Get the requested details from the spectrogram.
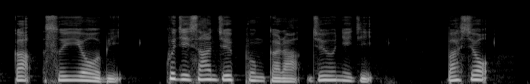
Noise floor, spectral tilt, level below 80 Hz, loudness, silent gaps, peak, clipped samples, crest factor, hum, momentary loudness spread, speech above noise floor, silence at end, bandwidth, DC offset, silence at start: -70 dBFS; -6.5 dB/octave; -56 dBFS; -25 LUFS; none; -10 dBFS; under 0.1%; 16 dB; none; 8 LU; 46 dB; 0.45 s; 10.5 kHz; under 0.1%; 0.15 s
